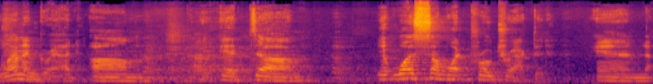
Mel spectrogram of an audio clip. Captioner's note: crowd laughing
